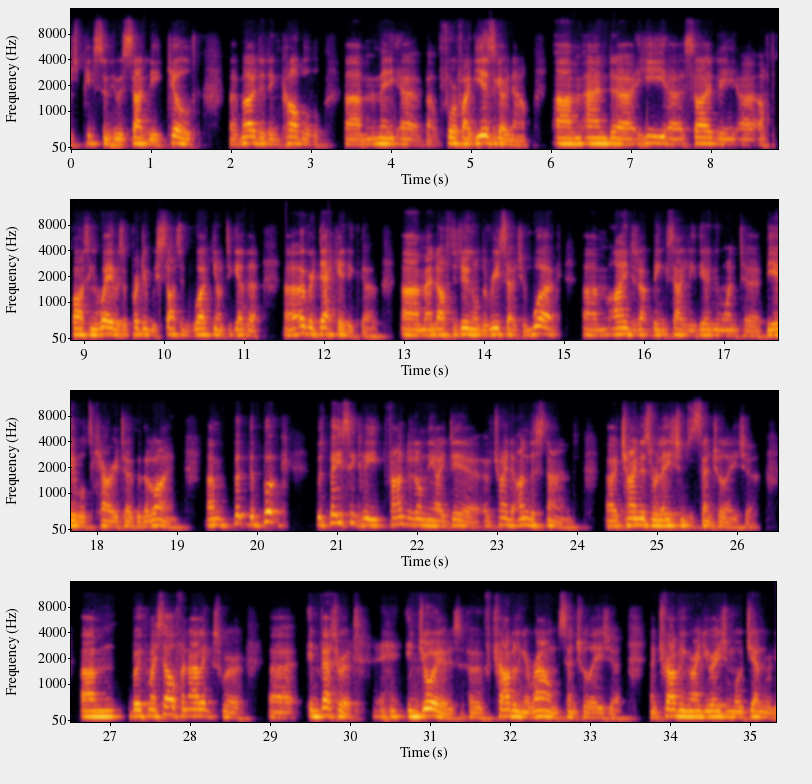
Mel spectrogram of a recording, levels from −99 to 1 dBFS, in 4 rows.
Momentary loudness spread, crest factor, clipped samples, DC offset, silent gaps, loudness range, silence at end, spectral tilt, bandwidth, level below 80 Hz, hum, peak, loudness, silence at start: 13 LU; 18 dB; under 0.1%; under 0.1%; none; 4 LU; 0 s; -6.5 dB/octave; 11 kHz; -58 dBFS; none; -2 dBFS; -21 LUFS; 0 s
